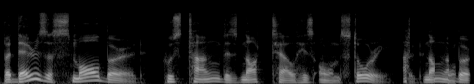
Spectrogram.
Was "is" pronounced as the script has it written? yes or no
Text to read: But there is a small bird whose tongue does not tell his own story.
yes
